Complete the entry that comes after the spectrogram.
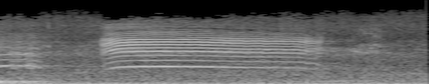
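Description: A sheep lets out one long, wavering bleat lasting over a second, clear, with a faint low rumble of background noise before and after.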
